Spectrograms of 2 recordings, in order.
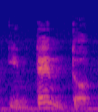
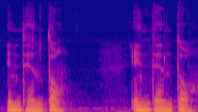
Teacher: the accent in the present tense is going on the penultimate syllable, the second last syllable.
